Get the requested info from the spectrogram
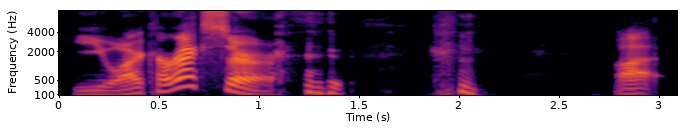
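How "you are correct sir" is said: loud, playful concession to a critic; mock agreement. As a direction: own up with amused emphasis. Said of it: "And I'd be like".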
